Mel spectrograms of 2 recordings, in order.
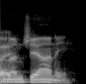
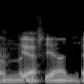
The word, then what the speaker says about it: Nanjiani: Camille Nanjiani. – Yeah, Nanjiani.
